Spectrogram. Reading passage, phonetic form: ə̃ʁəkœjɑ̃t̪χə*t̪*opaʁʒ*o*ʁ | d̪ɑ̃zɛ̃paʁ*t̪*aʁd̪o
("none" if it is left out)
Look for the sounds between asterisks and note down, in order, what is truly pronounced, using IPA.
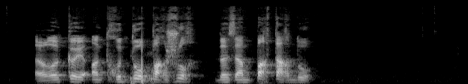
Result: d̪, u, t̪

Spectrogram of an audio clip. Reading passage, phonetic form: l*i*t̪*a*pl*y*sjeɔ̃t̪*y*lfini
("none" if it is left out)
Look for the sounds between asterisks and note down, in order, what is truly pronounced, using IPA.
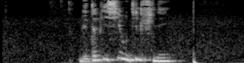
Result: e, a, i, i

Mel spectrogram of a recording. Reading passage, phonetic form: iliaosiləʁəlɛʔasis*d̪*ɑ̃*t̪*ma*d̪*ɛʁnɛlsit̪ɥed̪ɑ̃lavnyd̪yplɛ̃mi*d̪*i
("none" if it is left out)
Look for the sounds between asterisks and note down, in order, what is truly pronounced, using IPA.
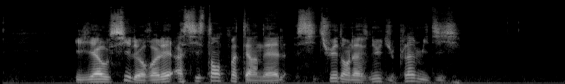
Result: t̪, t̪, t̪, d̪

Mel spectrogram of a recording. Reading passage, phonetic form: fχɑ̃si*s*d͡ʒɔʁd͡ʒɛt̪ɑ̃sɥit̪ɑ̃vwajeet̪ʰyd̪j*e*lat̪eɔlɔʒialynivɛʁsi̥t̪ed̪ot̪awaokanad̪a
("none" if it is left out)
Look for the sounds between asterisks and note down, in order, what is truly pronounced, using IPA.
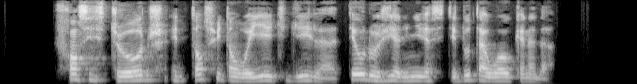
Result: s, e

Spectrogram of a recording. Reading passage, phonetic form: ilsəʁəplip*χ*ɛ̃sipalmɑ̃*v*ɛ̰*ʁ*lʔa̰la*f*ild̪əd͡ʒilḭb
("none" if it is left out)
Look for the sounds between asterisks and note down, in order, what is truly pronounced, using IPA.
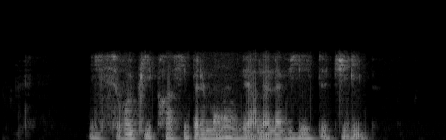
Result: χ, v, ʁ, v

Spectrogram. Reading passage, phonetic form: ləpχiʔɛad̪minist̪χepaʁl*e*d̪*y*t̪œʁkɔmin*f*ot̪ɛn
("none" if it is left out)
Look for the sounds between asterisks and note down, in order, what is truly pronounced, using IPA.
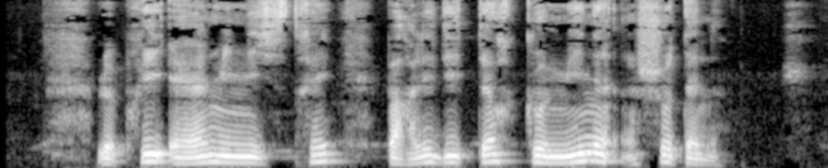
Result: e, i, ʃ

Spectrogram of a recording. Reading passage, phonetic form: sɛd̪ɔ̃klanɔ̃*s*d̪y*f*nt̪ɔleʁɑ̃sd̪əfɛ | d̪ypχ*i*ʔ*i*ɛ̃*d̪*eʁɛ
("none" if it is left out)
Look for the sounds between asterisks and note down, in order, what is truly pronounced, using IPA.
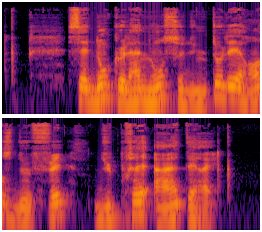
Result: s, none, ɛ, a, t̪

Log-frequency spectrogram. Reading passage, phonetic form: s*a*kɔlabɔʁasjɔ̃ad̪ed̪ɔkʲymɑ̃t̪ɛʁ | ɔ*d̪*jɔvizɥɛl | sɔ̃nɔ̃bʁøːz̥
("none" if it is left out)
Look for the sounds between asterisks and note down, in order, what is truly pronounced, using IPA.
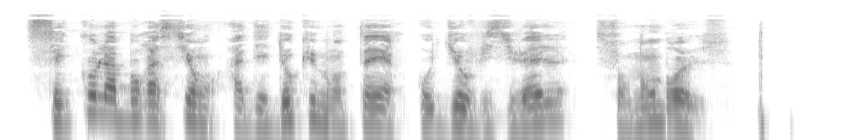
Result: e, d̪

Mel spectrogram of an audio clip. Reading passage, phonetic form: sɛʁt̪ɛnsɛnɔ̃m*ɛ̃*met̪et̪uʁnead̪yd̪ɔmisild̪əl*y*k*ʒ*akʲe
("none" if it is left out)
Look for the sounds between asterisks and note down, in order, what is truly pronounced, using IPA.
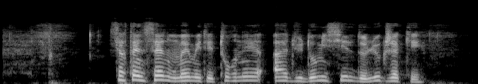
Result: ɛ, y, ʒ

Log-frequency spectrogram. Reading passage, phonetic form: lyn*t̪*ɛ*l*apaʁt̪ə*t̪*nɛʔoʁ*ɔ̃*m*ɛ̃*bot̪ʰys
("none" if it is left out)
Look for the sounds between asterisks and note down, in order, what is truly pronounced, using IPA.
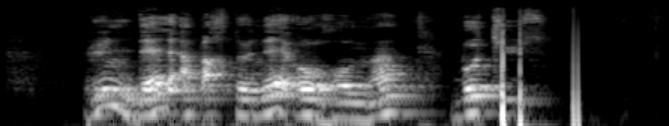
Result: d̪, l, none, ɔ, ɛ̃

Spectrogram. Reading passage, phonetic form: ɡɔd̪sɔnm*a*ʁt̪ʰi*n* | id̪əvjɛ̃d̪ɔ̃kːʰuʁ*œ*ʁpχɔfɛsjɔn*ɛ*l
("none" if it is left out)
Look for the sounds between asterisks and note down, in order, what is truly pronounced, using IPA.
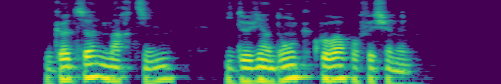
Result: a, n, œ, ɛ

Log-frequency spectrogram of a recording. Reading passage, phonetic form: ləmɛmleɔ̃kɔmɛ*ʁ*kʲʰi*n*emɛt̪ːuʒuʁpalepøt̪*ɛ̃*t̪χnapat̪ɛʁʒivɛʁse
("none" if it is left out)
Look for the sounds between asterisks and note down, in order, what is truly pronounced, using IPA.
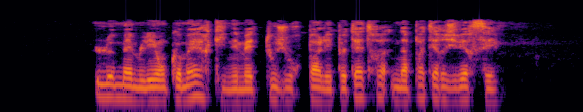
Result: ʁ, n, ɛ

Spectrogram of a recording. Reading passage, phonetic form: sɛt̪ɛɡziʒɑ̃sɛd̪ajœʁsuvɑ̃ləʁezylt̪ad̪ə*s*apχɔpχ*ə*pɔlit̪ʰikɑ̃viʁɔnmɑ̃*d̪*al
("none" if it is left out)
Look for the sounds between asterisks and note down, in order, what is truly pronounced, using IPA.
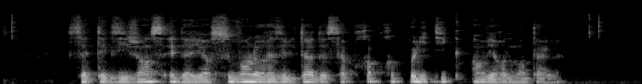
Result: s, ə, t̪

